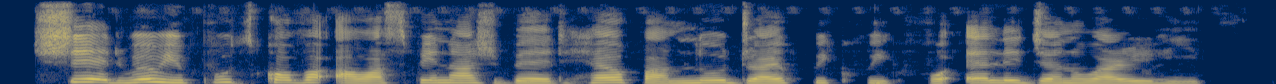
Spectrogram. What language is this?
Nigerian Pidgin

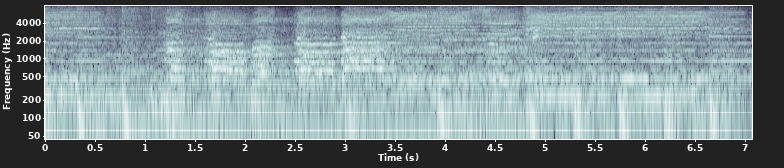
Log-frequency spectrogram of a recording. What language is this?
Japanese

